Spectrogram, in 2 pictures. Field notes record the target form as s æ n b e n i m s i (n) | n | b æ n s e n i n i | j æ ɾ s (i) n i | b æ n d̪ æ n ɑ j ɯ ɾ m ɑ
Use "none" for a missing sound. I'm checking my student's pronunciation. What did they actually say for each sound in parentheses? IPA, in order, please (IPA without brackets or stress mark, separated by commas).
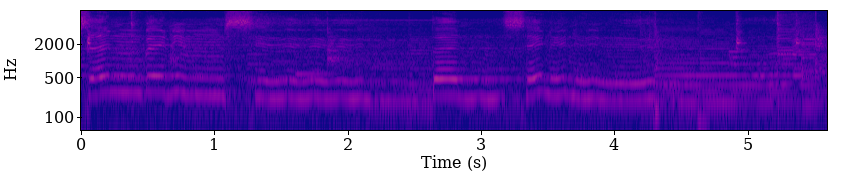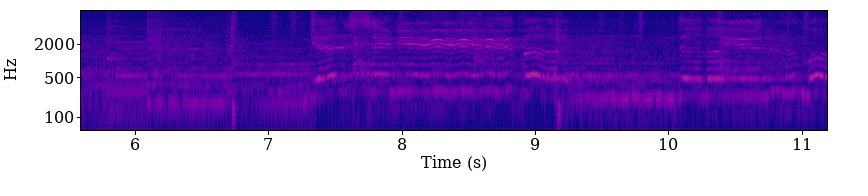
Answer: none, e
